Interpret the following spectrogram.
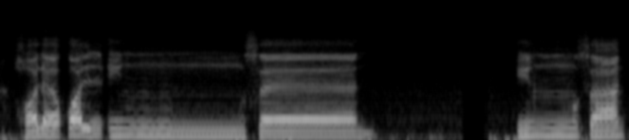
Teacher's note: نون پر اخفا ہوگا، یعنی آواز کو تھوڑی دیر کے لیے ناک میں چھپائیں گے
